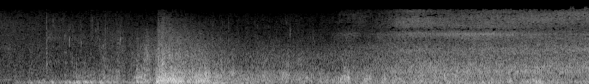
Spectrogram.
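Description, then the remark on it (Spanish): A recreated storm like one that soaked a balloon during an ocean balloon crossing: steady, heavy rain hisses throughout, with a deep thunder rumble swelling loudly early on before fading back into the constant downpour and wind. No voices. “os encontráis con una tormenta que empapa el globo por completo”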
